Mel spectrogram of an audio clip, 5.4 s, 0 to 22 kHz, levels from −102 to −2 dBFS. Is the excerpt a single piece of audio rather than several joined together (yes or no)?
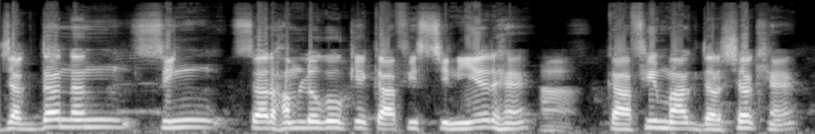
yes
